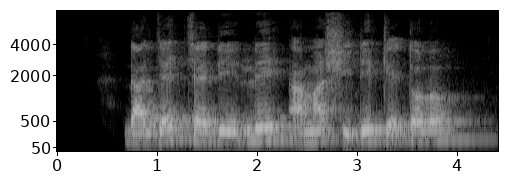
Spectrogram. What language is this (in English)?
Aja (Benin)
